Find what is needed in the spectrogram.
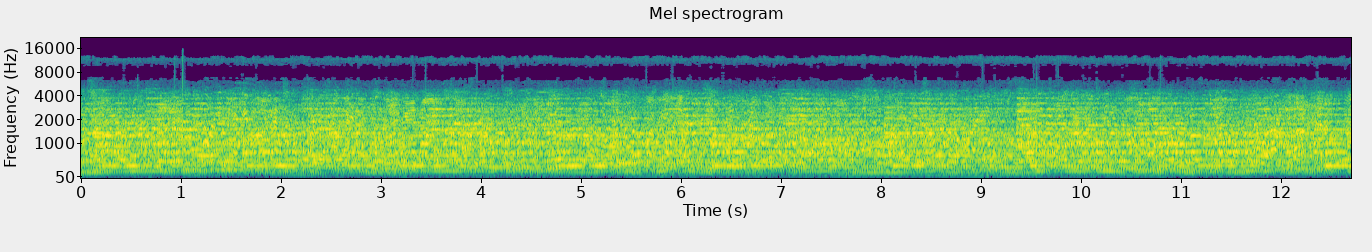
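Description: Church bells pealing continuously, several bells at different pitches ringing over one another.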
